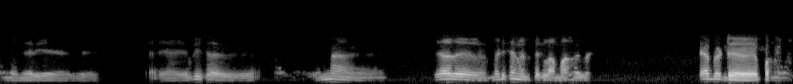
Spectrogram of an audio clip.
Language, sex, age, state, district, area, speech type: Tamil, male, 60+, Tamil Nadu, Virudhunagar, rural, conversation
